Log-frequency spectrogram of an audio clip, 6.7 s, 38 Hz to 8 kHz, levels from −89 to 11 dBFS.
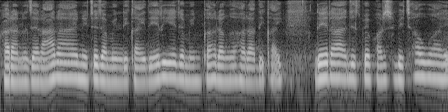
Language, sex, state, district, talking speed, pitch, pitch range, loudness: Hindi, female, Bihar, Kishanganj, 220 wpm, 180 Hz, 165-190 Hz, -18 LUFS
